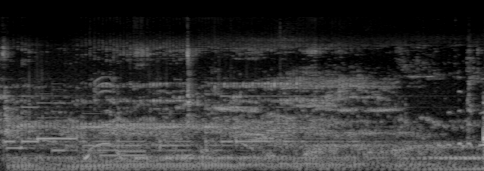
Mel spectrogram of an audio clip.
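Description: Background music over the low, steady running noise of motorbikes and road traffic, which comes in suddenly at the start.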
